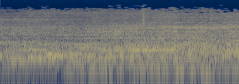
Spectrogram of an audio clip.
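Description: Eerie, scary ride soundtrack music of held tones over a steady low rumble.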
